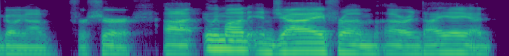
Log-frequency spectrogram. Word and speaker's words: Ndiaye: Iliman Ndiaye from or Ndiaye, feels like the way they pronounce Ndiaye or Njai in the United States is way different than they do in European football. I would trust probably the Europeans better.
